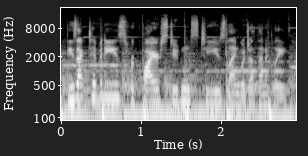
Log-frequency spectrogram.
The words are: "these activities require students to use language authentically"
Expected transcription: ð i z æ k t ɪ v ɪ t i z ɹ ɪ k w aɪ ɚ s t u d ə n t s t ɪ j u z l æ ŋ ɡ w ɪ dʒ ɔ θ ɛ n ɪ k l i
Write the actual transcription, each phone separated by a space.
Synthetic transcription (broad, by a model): ð i z æ k t ɪ v ɪ t i z ɹ ɪ k w aɪ ɚ s t u d n t s t ɪ j u z l æ ŋ ɡ w ɪ dʒ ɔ θ ɛ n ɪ k l i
